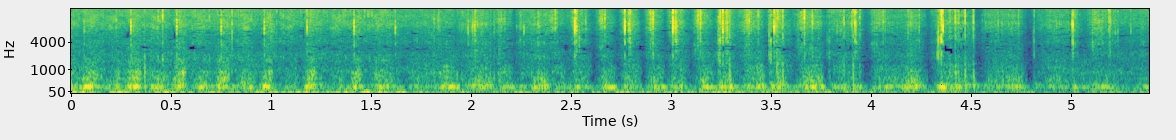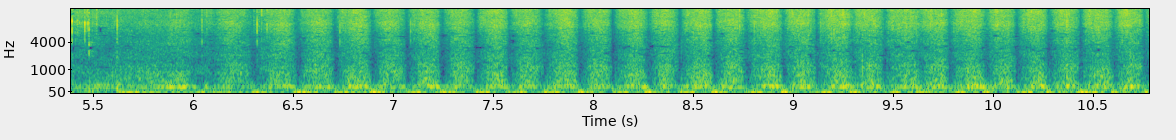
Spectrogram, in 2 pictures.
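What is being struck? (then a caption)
Foam microphone windscreen. Both hands scratch fast and aggressively with black extra-long nails across a sponge foam microphone windscreen. The result is a dense, continuous run of rapid, rough scratching strokes with a heavy, muffled low rumble near 200 Hz and very little bright content, holding a steady level throughout.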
